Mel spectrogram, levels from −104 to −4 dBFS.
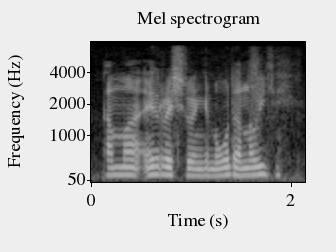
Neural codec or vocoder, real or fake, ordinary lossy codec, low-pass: none; real; MP3, 48 kbps; 7.2 kHz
